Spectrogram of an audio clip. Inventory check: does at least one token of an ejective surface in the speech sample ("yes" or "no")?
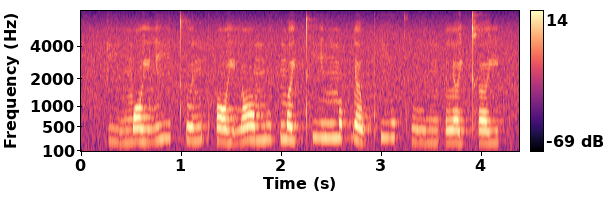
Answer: no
